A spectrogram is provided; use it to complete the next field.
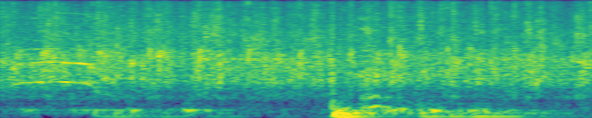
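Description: A steady wash of audience applause at the IPBC event, welcoming two speakers, many hands clapping densely and evenly at a fairly loud level, with a brief low thump partway through and no talking over it.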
